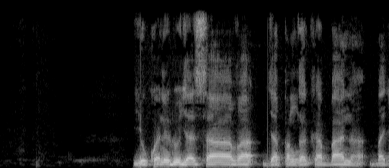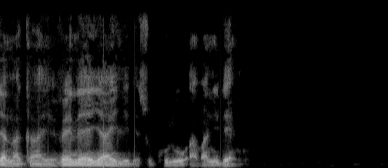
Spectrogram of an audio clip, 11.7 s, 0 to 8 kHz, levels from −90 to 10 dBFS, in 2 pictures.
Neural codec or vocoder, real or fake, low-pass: vocoder, 24 kHz, 100 mel bands, Vocos; fake; 7.2 kHz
